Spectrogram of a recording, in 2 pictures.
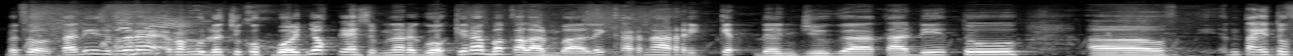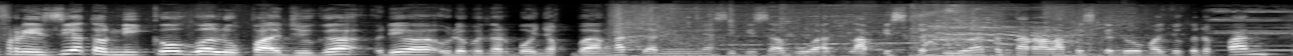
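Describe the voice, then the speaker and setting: A man with a colloquial Jakarta Indonesian accent giving excited analytical game commentary, exclamatory and full of English gaming terms. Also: a little high, fast, faint music behind.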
